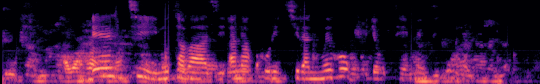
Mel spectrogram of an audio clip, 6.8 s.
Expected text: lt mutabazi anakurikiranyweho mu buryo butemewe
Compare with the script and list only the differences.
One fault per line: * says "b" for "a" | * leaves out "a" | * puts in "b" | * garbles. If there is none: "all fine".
all fine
